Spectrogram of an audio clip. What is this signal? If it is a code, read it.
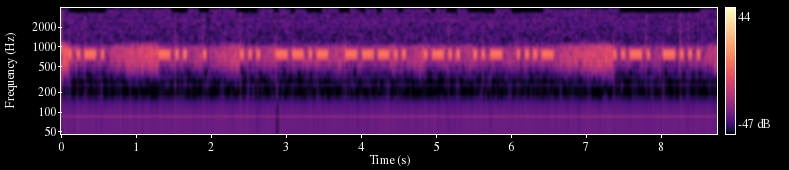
Morse code, heard as a keyed tone, about 22 wpm, 780 Hz, with radio noise. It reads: F DE SQ8LUV FB
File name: dlazaawansowanych / nagraniazpasma / websdr recording 3567.0kHz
